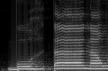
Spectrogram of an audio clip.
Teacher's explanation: ta mad tabi'i karena ada alif yang didahului baris fathah. Cara membacanya dipanjangkan taknya 2 harokat. Mad tabi'inya mad tabi'i zahiri karena ini terlihat alifnya jelas.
